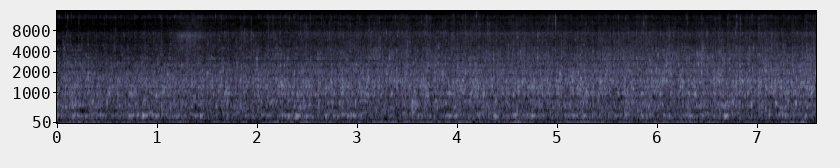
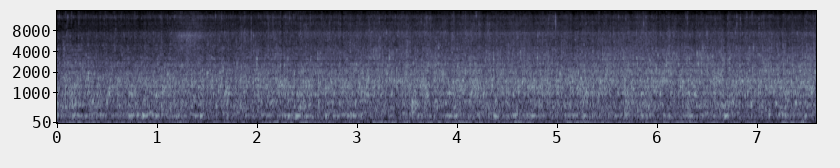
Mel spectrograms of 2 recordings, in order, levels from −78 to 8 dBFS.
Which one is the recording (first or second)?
first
